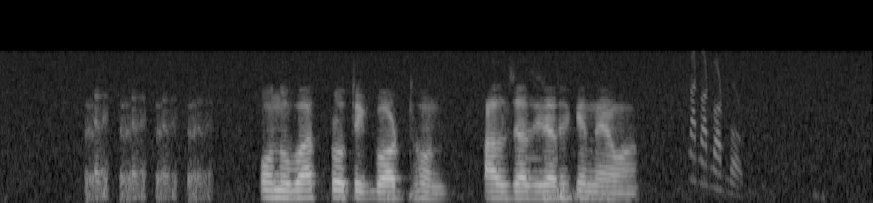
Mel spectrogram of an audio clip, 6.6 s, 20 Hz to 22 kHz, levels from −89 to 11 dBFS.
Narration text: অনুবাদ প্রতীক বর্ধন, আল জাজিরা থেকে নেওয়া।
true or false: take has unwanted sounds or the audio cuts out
true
